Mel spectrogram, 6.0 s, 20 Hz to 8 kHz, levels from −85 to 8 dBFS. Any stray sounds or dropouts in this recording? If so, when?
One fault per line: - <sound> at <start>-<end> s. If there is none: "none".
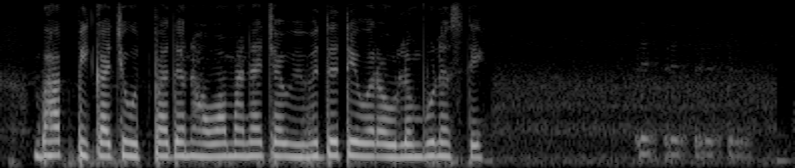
- laugh at 4.8-5.6 s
